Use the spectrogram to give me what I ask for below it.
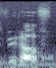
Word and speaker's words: Viraf: My name is Viraf Patel. For those who don't belong in this country, are not familiar with this name, my name rhymes with giraffe. It's giraffe with a V, so that with our silly introduction out of the way.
